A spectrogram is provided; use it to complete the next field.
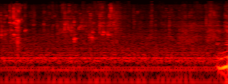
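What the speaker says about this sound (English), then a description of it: "I just wad it up and put some more water on it and wring it out" Water drips and trickles as wadded, soaked paper is wrung out by hand, a steady, close patter of drops at low level, ending with a brief louder thump and no speech.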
